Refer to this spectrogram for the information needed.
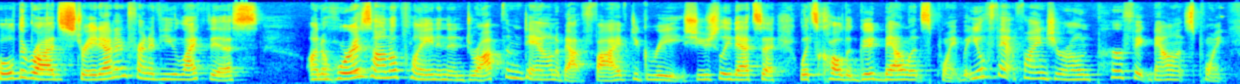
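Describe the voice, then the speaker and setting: A woman speaks with lively intonation at a moderate pace, her pitch fairly high. She has an unremarkable speaking voice. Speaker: intuitive training center director. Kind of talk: tutorial.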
